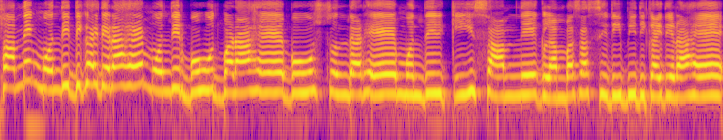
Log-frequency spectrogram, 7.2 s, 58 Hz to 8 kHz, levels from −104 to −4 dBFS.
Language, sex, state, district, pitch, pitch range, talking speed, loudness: Hindi, female, Bihar, Vaishali, 300 Hz, 280-335 Hz, 205 wpm, -10 LUFS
